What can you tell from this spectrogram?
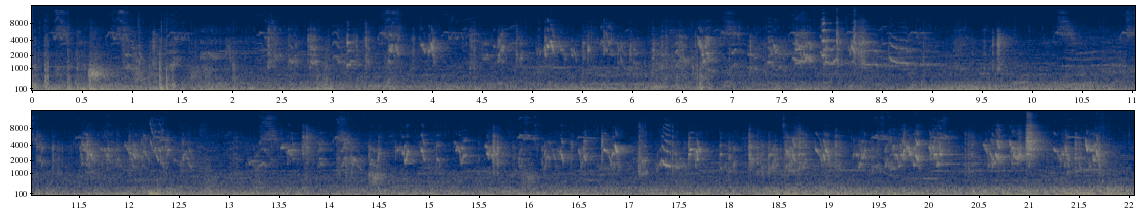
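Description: A flock of budgerigars chattering: many quick, overlapping chirps and warbles with the odd squawk, over a steady low rumble.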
